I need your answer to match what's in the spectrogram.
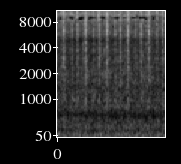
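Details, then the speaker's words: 1985 Chevrolet K20 4x4, 350 V8, 3-speed automatic, revived after sitting 10+ years with no tune-up yet: low, uneven, loping chugging idle with no knock; owner suspects bad plugs or a carburetor giving slightly too much fuel. "Um, she's starting to chug a little bit now. I don't know if maybe some of the plugs are bad. I mean, I haven't even begun to throw a tuneup in this thing."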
